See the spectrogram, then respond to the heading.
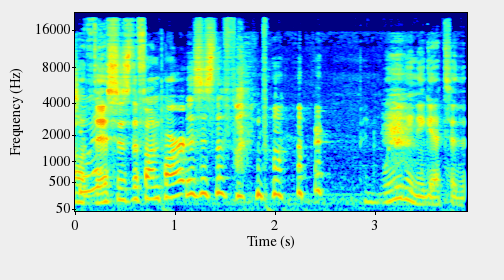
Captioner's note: lightly laughs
